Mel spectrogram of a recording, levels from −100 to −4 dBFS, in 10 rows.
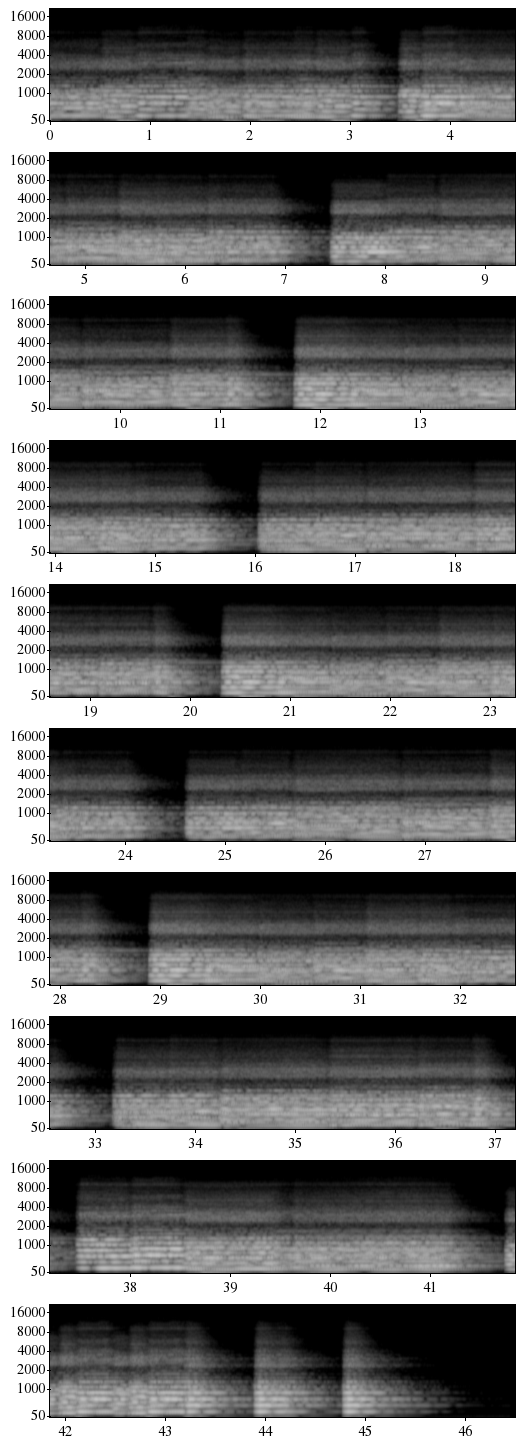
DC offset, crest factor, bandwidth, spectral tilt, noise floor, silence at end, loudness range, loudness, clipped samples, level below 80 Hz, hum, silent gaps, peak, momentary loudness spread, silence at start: under 0.1%; 18 dB; 10.5 kHz; -7.5 dB/octave; under -90 dBFS; 1.05 s; 4 LU; -36 LUFS; under 0.1%; -64 dBFS; none; none; -18 dBFS; 9 LU; 0 s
